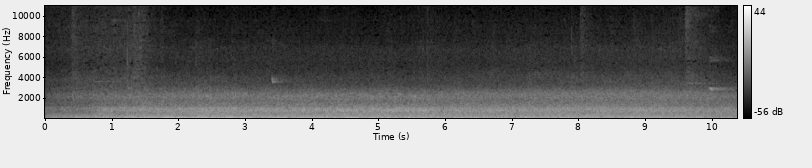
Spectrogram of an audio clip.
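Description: CR400BF Fuxing high-speed train running along an underground station platform behind glass platform screen doors, a steady loud rushing rumble with a low hum. It builds over the first couple of seconds, holds, and eases slightly near the end.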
